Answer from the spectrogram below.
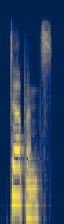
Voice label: "tuppence", Indian

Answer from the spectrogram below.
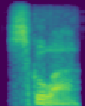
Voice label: "skua", American

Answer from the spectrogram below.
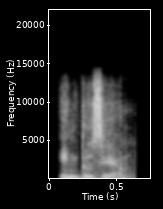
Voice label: "indusium", Indian

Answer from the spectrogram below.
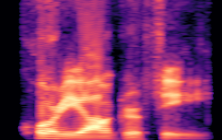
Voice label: "choreography", American

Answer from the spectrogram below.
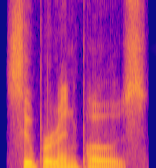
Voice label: "Superimpose", American

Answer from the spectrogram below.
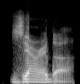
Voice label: "zariba", American

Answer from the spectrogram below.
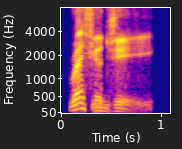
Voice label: "refugee", British

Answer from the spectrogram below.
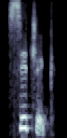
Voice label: "citric", Indian

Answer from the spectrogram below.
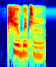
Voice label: "cubital", Indian

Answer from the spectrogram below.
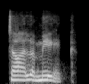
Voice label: "Ptolemaic", Indian; Dictionary

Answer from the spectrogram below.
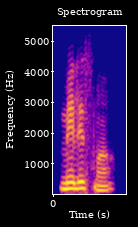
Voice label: "melisma", Indian

